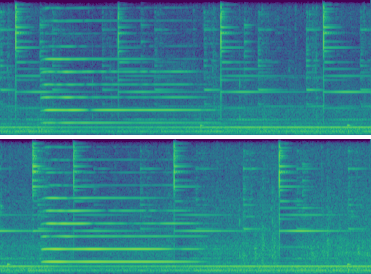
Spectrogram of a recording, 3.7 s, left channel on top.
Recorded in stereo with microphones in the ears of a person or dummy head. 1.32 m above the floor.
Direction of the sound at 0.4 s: 15° left (ahead or behind).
